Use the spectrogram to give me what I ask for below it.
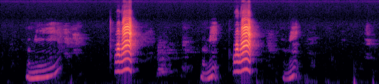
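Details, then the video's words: Indian ringneck parakeet at home chanting "mummy" repeatedly, a string of about six nasal, wavering syllables alternating softer and louder, roughly every second, with a click near the end. "cute Indian ringneck parrot talking || no stop mummy bolne vala"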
